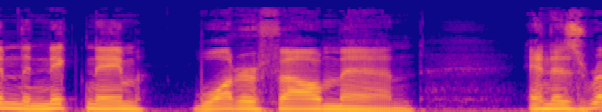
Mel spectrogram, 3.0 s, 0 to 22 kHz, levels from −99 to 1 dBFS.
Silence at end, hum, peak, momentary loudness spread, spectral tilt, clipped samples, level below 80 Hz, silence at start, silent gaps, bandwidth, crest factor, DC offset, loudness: 0 s; none; -8 dBFS; 9 LU; -6.5 dB/octave; under 0.1%; -38 dBFS; 0 s; none; 10 kHz; 12 dB; under 0.1%; -20 LUFS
